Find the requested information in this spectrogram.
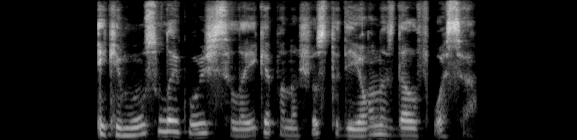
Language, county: Lithuanian, Klaipėda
